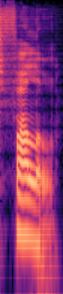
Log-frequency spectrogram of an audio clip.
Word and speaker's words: follow: Now, the second O here, in second syllable low, that is a diphthong sound. O, like in go. So the stress is on the first syllable here. Fa. So that might be, that might be confusing to some, how we can pronounce properly this word, especially that same letter in this particular word has different pronunciation, which is the letter O, right?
